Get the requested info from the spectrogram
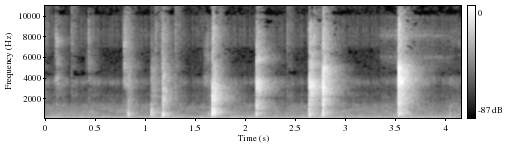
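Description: A series of about seven short, sharp clicks at an uneven pace, starting about a second in, the loudest one near the end.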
